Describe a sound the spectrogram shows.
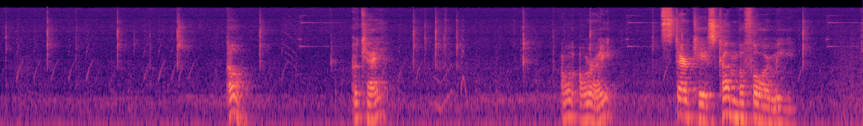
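Cartoonish sound effects pop and chime.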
